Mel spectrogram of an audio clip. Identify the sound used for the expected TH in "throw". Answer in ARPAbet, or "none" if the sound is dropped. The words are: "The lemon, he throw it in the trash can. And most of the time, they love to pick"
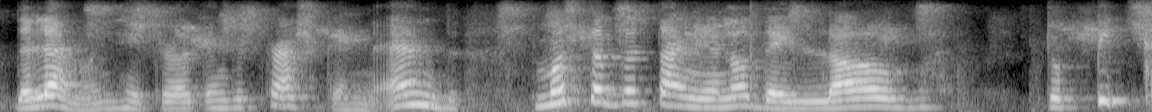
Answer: T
